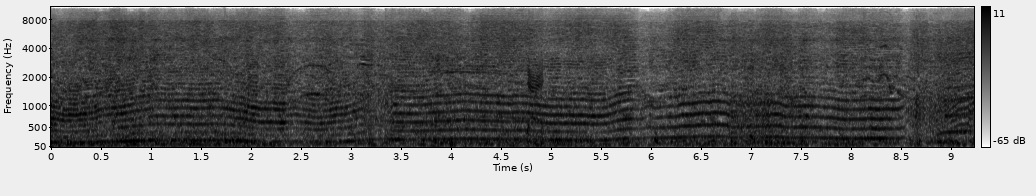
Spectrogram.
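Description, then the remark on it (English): A loud, sustained hippo fart with a rasping, engine-like buzz that rises and falls in pitch, much like a revving chainsaw, continuing steadily for about nine seconds with no one talking. “So we know it sounds like a chainsaw, but yeah, it's really a hippo.”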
